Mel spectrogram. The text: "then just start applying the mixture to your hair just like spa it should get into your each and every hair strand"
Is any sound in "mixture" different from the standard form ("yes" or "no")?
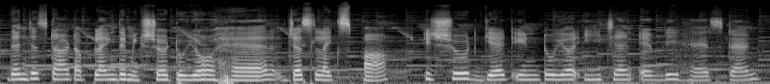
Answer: no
